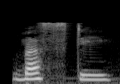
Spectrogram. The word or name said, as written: basti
